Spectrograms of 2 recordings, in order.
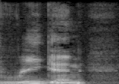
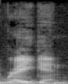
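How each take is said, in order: First: The first syllable sounds like 'regal'. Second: The first syllable does not sound like 'regal'. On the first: The speaker calls it right. "her name is Regan. She's upper class, so it's like Regal" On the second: The speaker calls it wrong. "a lot of people would say Reagan"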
